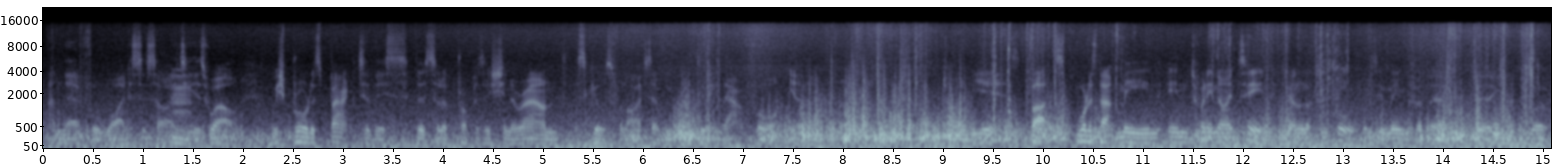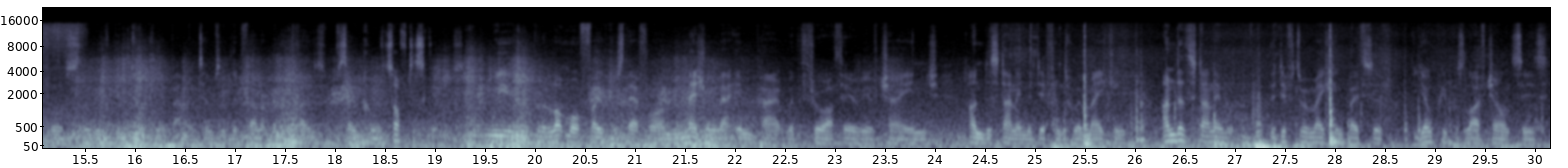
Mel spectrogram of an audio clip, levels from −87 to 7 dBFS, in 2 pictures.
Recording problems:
wind in the background; very loud; throughout; 3 dB above the speech

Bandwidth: 14.5 kHz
